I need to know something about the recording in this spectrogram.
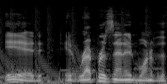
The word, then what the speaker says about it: id: And when shortened to ID, pronounced ID, it represented one of the three parts of the human psyche, the unconscious energy that drives our needs and ambition.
